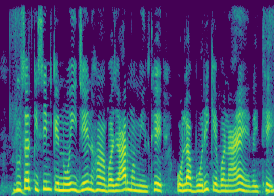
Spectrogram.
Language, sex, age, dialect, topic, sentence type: Chhattisgarhi, male, 25-30, Western/Budati/Khatahi, agriculture, statement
